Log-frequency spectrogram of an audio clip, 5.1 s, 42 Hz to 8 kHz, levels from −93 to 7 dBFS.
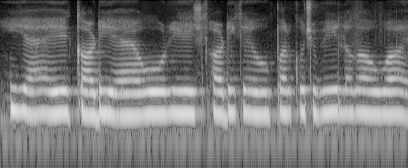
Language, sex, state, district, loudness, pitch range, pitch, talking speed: Hindi, male, Uttar Pradesh, Shamli, -12 LUFS, 225-235 Hz, 230 Hz, 165 wpm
